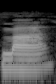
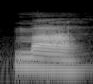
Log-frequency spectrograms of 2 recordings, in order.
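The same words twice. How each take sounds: First: The pitch stays at a middle level. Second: The pitch falls from high to low. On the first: It means an earth mother. "which is a mid-tone" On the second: It means a mourning mother. "fourth tone, falling tone"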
